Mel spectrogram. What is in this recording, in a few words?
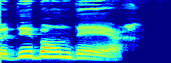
"se débandèrent", French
